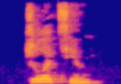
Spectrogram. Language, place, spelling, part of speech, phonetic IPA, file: Russian, Saint Petersburg, желатин, noun, [ʐɨɫɐˈtʲin], LL-Q7737 (rus)-желатин.wav
- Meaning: gelatine (edible jelly)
